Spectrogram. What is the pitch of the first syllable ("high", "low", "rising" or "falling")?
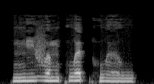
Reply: rising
